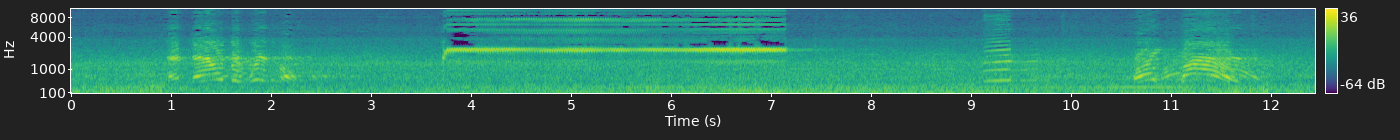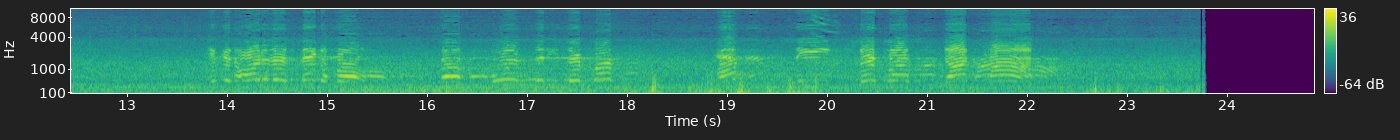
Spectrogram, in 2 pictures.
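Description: A man speaks loudly through a megaphone, outdoors.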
